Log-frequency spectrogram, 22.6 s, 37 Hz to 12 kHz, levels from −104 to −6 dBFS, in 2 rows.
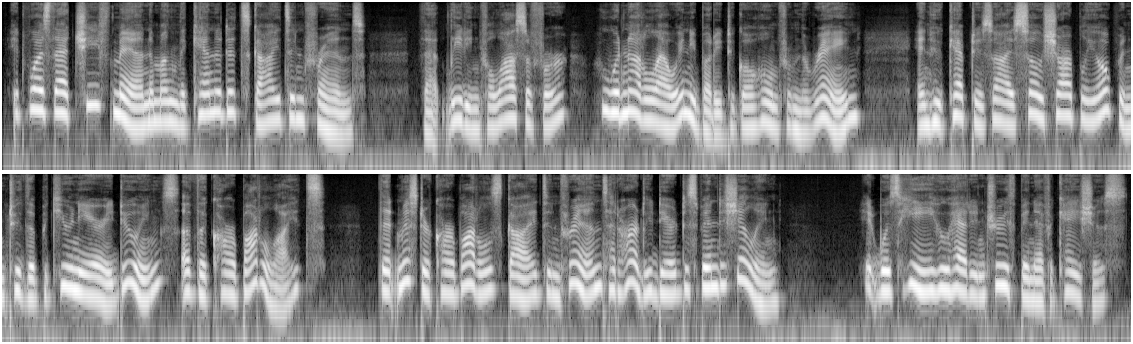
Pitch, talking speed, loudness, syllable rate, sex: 205 Hz, 160 wpm, -18 LUFS, 4.7 syllables/s, female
